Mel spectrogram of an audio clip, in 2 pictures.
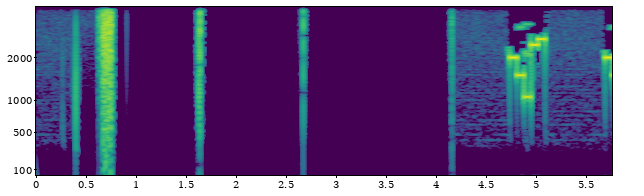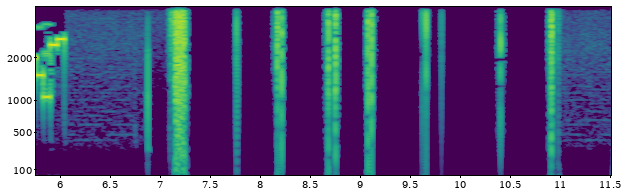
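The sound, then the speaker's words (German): A fire brigade radio alerting tone sequence from the Jena control centre, alerting units to a building fire at Hintergasse 27 in Bürgel, Germany: two short bursts of quick, stepped electronic beeps, surrounded by sharp radio clicks and crackling static bursts, with no voices. “Jena Alarmruf.”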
